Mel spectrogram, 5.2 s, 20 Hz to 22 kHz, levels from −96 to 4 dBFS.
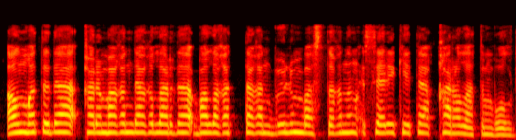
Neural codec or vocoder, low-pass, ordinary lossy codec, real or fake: vocoder, 22.05 kHz, 80 mel bands, HiFi-GAN; none; none; fake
